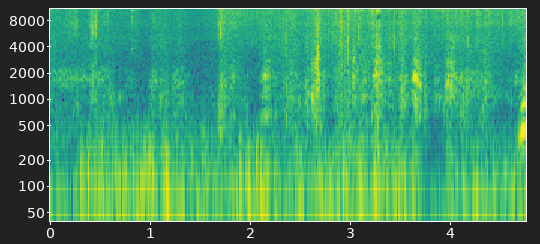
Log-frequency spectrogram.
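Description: An old dog pants steadily and rapidly close by on a walk, with occasional shuffles and soft movement noises mixed into the rhythmic breathing.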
